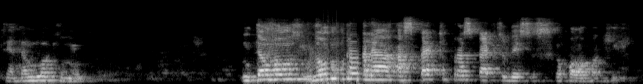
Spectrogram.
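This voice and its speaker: A man's voice: high voice, lively intonation, moderate pace. A Brazilian Portuguese-speaking man teaching a class on sign language interpreting in a conversational lecture style, talking straight to his students and checking in with them. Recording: echoey classroom with faint ambience.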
